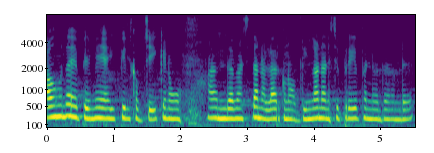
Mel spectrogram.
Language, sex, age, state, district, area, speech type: Tamil, female, 18-30, Tamil Nadu, Tiruchirappalli, rural, spontaneous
